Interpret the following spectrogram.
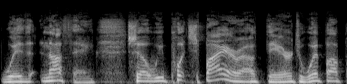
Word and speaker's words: Speier: Speier rhymes with liar.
